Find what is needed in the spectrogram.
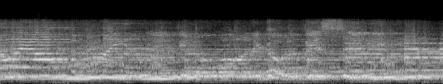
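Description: Live country band music with a woman singing, played back through a television's speaker.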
